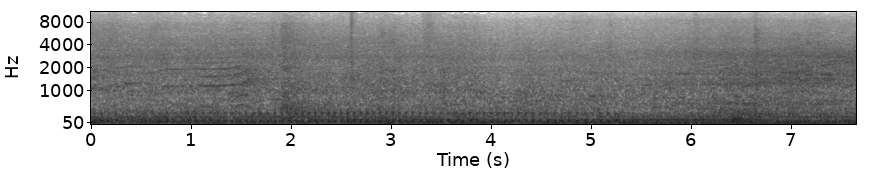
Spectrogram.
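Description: Motorcycle engine running close by: a steady low drone with an even engine hum.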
